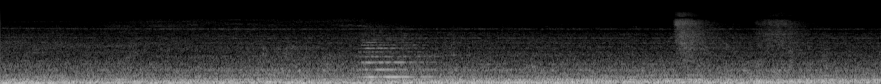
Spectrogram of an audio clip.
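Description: Express train running at speed, heard from inside a passenger coach: a steady low rumble of wheels on track. About halfway through there is a short horn note, and near the end two short hisses.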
